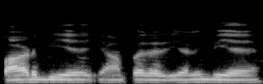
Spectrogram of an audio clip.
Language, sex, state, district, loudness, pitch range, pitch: Rajasthani, male, Rajasthan, Churu, -18 LUFS, 105-110 Hz, 110 Hz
